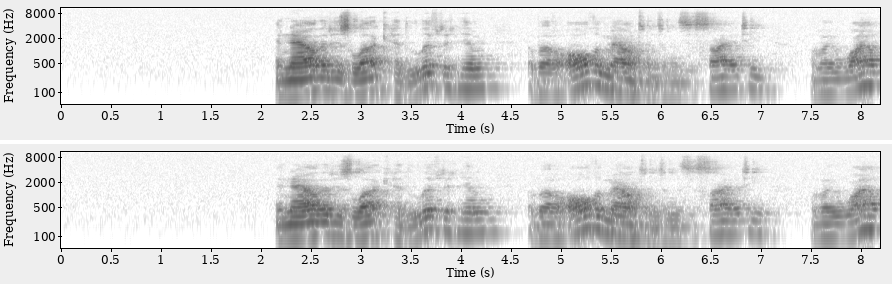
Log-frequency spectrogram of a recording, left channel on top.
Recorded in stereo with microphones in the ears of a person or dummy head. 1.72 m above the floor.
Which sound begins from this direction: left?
A man speaking, at 2.1 s.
